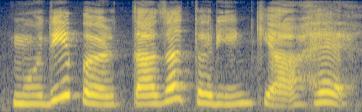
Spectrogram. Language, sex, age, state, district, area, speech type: Urdu, female, 18-30, Delhi, Central Delhi, urban, read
